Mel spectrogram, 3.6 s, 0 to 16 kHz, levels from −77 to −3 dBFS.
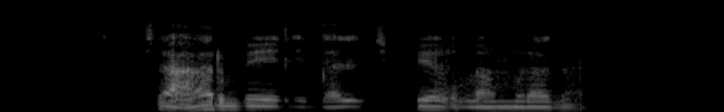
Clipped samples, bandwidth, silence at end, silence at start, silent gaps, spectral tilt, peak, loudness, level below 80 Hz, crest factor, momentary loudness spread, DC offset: under 0.1%; 10 kHz; 0.7 s; 0.7 s; 1.97-2.08 s; -4.5 dB/octave; -26 dBFS; -49 LUFS; -78 dBFS; 26 dB; 11 LU; under 0.1%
